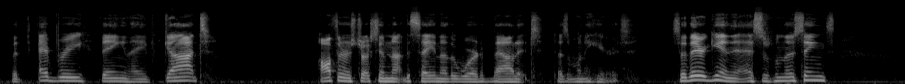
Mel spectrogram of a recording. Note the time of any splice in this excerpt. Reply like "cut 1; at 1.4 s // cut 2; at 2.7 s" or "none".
cut 1; at 5.5 s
